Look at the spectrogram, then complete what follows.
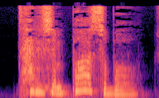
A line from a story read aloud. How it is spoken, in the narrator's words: blurted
